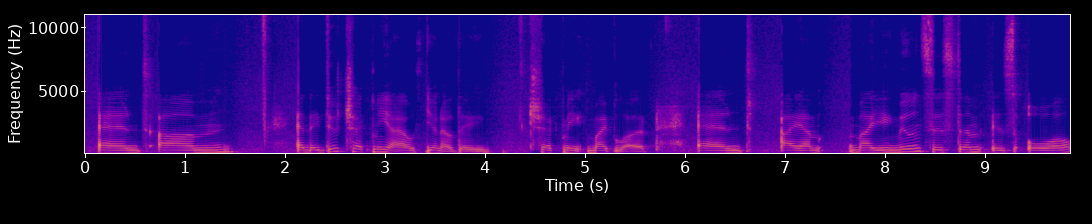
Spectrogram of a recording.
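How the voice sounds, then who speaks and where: Very slowly and with long, frequent pauses, a woman with a fairly low pitch speaks with ordinary pitch variation. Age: 60s. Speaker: stem cell transplant survivor. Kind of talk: testimony.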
